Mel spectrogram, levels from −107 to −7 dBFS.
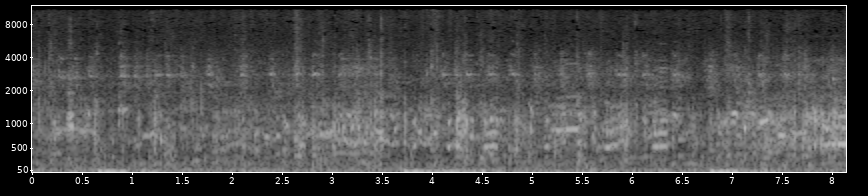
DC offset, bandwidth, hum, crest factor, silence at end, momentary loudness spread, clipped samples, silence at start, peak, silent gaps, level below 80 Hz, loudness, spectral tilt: under 0.1%; 11.5 kHz; none; 18 dB; 0 s; 7 LU; under 0.1%; 0 s; -26 dBFS; none; -58 dBFS; -45 LUFS; -4 dB/octave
